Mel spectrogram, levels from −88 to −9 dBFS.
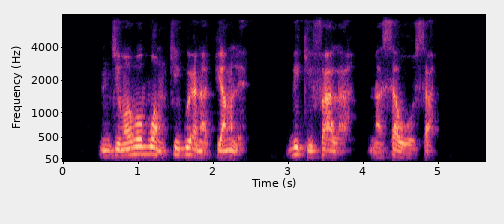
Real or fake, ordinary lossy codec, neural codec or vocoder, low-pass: real; Opus, 16 kbps; none; 7.2 kHz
